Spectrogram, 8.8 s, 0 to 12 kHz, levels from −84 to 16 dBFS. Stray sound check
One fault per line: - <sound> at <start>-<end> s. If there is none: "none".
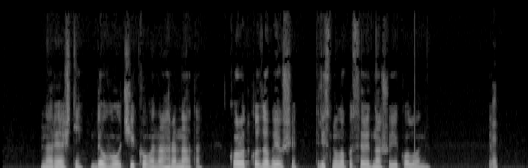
- laugh at 8.1-8.3 s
